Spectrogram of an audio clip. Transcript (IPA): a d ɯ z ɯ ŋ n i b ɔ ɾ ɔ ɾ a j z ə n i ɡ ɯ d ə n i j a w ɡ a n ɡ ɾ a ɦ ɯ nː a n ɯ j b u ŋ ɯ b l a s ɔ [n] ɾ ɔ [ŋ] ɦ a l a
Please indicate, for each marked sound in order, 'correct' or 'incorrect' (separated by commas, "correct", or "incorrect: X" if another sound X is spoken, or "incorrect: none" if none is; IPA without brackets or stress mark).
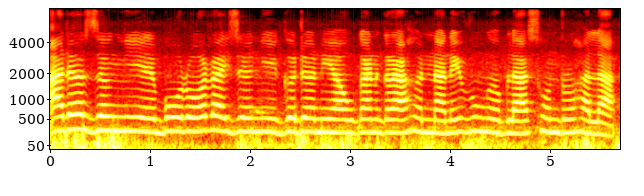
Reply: correct, incorrect: none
